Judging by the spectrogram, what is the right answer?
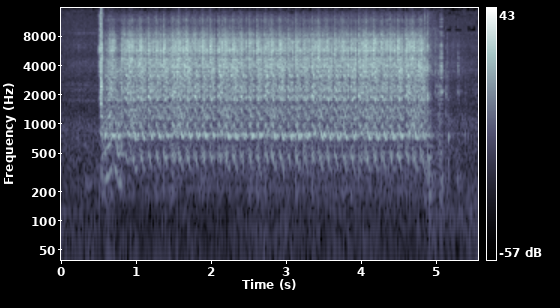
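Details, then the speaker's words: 1987 Jaguar XJ6 after relay replacement (new relay fitted, a ground left unconnected): steady fast starter cranking about three turns per second for four seconds, no firing; fuel pressure present, cranks but won't start. "Let me check fuel pressure. Yeah, it's got fuel pressure. It's cranking."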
